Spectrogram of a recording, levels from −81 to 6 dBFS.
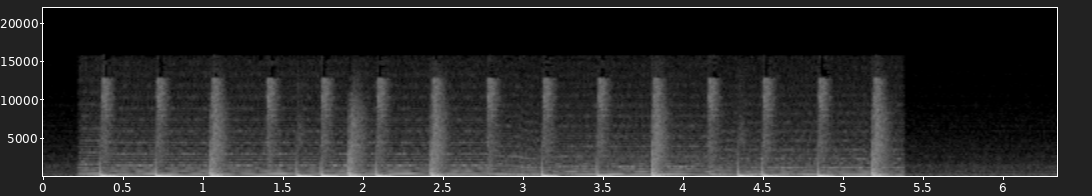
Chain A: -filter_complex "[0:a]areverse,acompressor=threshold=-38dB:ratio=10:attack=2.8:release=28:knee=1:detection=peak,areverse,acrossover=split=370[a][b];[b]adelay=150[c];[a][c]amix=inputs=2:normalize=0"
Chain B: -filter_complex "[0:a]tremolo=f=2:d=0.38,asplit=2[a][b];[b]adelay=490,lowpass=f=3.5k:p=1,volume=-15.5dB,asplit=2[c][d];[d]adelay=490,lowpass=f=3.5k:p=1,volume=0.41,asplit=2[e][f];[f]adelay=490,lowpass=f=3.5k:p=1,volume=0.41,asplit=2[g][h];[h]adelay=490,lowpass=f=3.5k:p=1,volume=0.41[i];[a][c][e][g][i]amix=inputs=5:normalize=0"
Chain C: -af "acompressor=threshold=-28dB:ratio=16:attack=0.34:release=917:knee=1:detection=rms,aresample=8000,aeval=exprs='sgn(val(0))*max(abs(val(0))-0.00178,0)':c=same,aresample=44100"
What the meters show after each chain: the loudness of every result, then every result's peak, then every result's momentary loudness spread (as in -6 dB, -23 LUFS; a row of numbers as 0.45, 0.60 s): -41.0, -31.0, -41.5 LUFS; -27.5, -14.5, -26.0 dBFS; 6, 9, 6 LU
